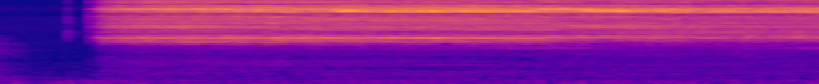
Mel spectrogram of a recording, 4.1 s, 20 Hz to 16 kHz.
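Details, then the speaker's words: Small electric motor with prop shaft for 1960s Veron Caribbean Coaster model boat, after three-in-one oil cured squeak: smooth steady high-pitched hum, no squeak or catch; running freely. "lovely listen to that that's more in keeping for a vintage model boat isn't it"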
